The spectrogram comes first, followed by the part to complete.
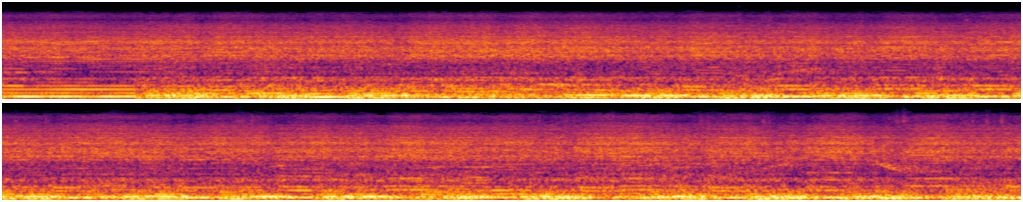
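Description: Loud heavy rock music driven by electric guitar, playing on without a break.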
